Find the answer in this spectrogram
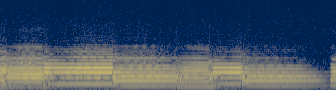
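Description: Background music: a classical piece played on bassoon, slow held notes moving stepwise. The phrase fades out and a new one begins near the end.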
